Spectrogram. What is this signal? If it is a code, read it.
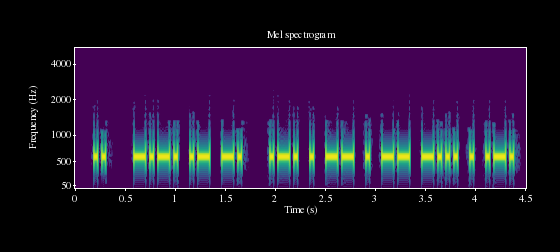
Morse code, heard as a keyed tone, about 30 wpm, 600 Hz. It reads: I CAN REMEMBER
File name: the old man and the sea / the old man and the sea 1 30wpm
